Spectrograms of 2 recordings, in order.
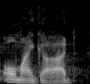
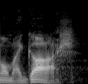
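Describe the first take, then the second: First: "Oh my God," with the last word ending in a clear hard d; "God" said in full, ending on a crisp d; saying God outright. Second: "gosh" with a hushed sh ending; softened to gosh. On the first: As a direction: spell out "God" plainly, not softened. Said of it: "I mean, I'm not saying". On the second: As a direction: swap the d for sh so it's "gosh". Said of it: "I'm saying". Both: Shown as a demonstration.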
